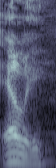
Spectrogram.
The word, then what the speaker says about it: Eli: Well, but you know what I always say is it's pronounced Ellie, but it's spelled Eli.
